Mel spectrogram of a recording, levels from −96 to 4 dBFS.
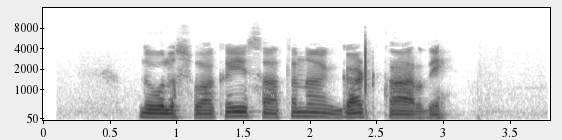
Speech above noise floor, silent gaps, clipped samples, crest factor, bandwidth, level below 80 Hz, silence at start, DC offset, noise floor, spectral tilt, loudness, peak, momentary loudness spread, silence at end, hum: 43 dB; none; under 0.1%; 20 dB; 6 kHz; -66 dBFS; 0.7 s; under 0.1%; -68 dBFS; -8.5 dB/octave; -26 LUFS; -6 dBFS; 7 LU; 0.8 s; none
